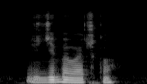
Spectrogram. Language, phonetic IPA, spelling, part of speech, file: Polish, [ˌʑd͡ʑɛbɛˈwɛt͡ʃkɔ], ździebełeczko, noun / adverb, LL-Q809 (pol)-ździebełeczko.wav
